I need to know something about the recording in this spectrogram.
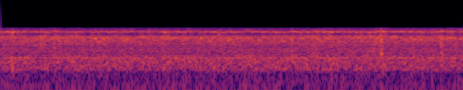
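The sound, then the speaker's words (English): A small tractor engine, used to fix up a driveway, runs at a steady idle, a continuous, even drone with a faint rattling texture that holds at the same moderate loudness throughout, with no voices. “Might have a little tractor on behind, and here we go.”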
